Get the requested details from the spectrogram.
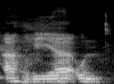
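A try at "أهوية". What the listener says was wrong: Bukan hamzah. Iya, ahwiyatun pendek.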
